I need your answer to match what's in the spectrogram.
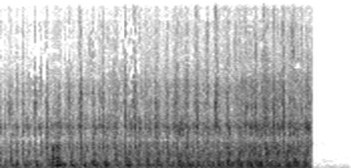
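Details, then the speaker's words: Washing machine making noise: fast, uneven thumping and rattling that keeps pace with the spinning drum; a sock was caught under the drum, not a failed motor. "भाई washing machine में आवाज बनने के दो ही कारण होते हैं। या तो मोटर ही खराब हो जाती है या फिर ड्रम में कुछ फंस जाता है। हमारे केस में भाई ड्रम में के नीचे जुराब फंसा हुआ थी।"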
